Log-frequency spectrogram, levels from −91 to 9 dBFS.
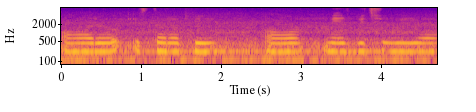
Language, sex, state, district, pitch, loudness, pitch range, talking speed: Hindi, male, Chhattisgarh, Raipur, 110 Hz, -15 LUFS, 110-115 Hz, 115 wpm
